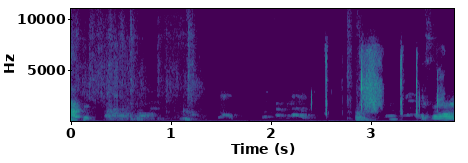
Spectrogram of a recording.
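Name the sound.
dog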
